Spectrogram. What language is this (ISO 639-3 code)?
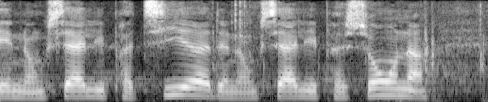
dan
